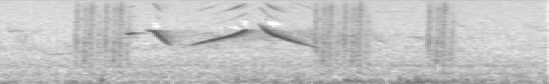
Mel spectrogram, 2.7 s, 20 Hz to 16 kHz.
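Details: Common rosefinch, first-summer male singing in Bazel, Belgium, June 2015: one whistled phrase of a short note, a drop, a rising glide and a falling whistle, framed by soft wing-flap or rustling bursts.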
